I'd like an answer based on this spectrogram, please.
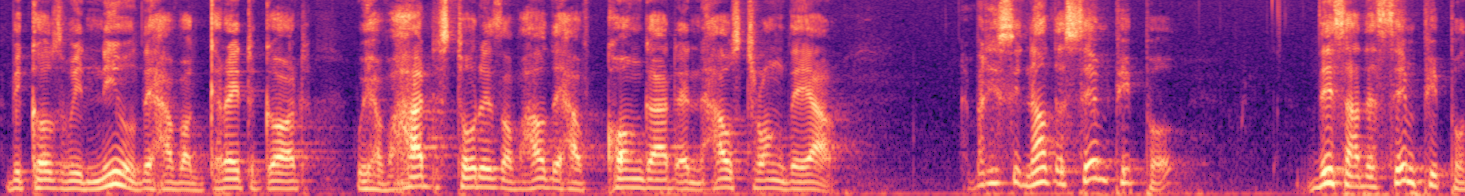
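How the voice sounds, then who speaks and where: A middle-aged bishop from Kenya delivers a sermon for television from behind a studio desk, stretching words out for emphasis and asking earnest rhetorical questions. His voice is mid-range and mellow.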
